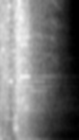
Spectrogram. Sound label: equilibriumstrike; LoL; irelia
